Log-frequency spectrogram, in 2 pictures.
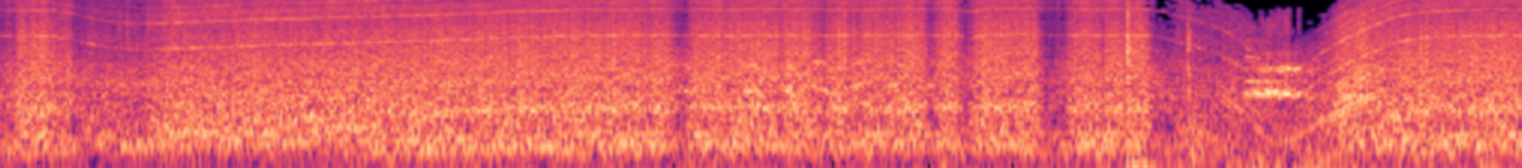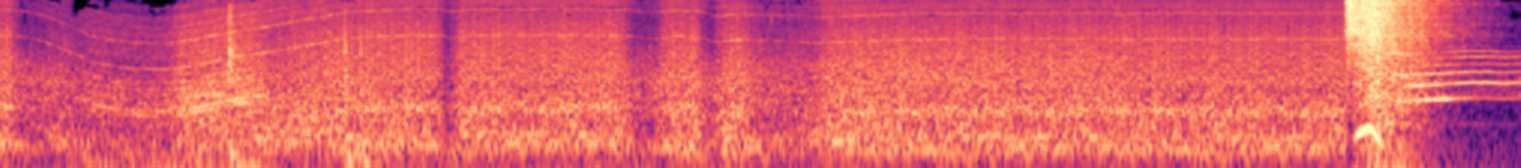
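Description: A car engine roars loudly and revs up and down.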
